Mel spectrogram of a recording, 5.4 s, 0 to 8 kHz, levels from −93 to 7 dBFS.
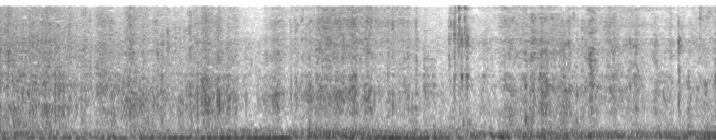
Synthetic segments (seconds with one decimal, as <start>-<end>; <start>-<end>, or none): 2.2-2.8; 3.5-5.4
